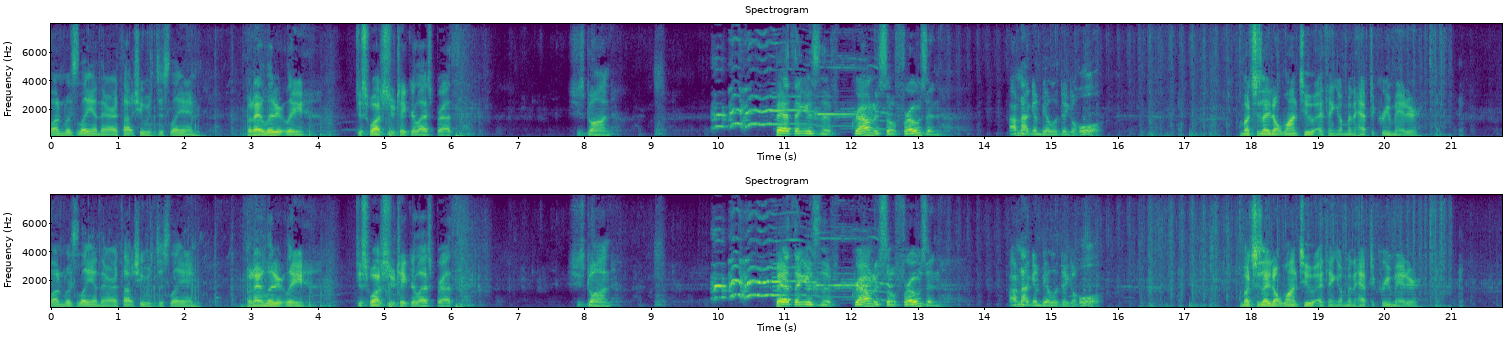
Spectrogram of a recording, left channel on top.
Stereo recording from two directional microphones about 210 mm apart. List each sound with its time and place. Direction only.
0.0 s speech: 20° left (ahead or behind); by 6.0 s 5° left (ahead or behind)
7.8 s speech: 5° left (ahead or behind)
10.9 s speech: 5° left (ahead or behind)
17.8 s speech: 10° left (ahead or behind)
21.1 s a sound: 20° left (ahead or behind)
